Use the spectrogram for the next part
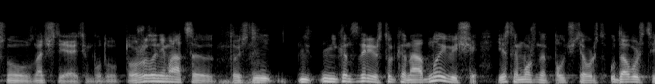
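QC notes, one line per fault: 2.52–2.68 s and 4.62–4.80 s, AMR bit errors: on a weak link, a few percent of the less protected bits in the AMR-WB frames arrived flipped, but the checksum over the key bits still passed, so the decoder used the frames. Its excitation pulses landed in wrong places and the fine pitch, gain and spectral values were off. Each burst keeps roughly its pitch and level but turns hoarse, scratchy and gargly, against the clear wideband sound around it.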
